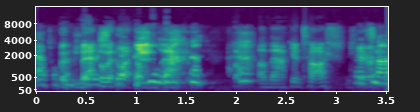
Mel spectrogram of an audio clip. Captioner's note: laughs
